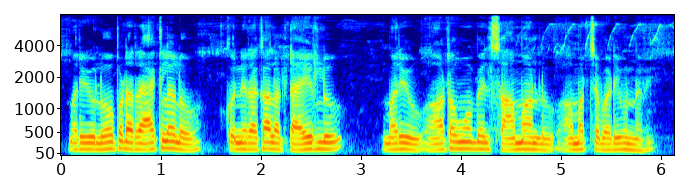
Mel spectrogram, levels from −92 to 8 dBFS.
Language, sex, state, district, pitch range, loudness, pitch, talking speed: Telugu, male, Telangana, Mahabubabad, 125-140 Hz, -17 LUFS, 130 Hz, 105 wpm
